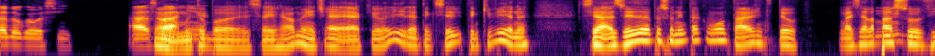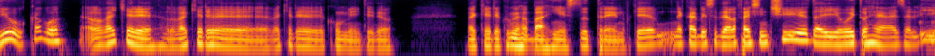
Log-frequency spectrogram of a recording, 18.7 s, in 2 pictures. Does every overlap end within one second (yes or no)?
yes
